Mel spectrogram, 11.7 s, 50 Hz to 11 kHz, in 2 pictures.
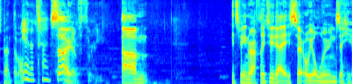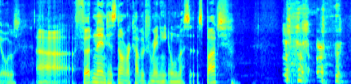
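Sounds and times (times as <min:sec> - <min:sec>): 
speech: 0:00.0 - 0:02.6, 0:03.9 - 0:09.9, 0:10.6 - 0:11.7
person with a lingering cough coughing: 0:10.6 - 0:11.7.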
